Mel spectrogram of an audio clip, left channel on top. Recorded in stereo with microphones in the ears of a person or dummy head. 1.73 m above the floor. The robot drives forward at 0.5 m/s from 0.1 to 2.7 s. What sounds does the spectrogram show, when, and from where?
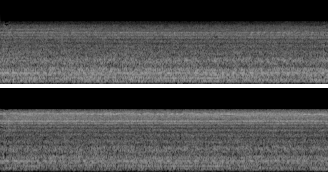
0.0 s a drone: 85° right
